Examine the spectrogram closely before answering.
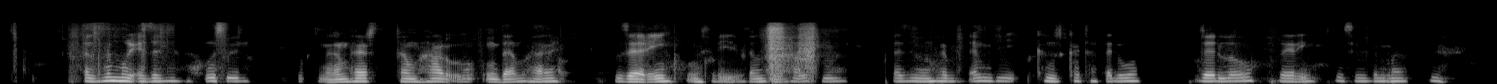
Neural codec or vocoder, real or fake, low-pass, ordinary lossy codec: codec, 16 kHz, 0.8 kbps, ZipCodec; fake; 7.2 kHz; MP3, 64 kbps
